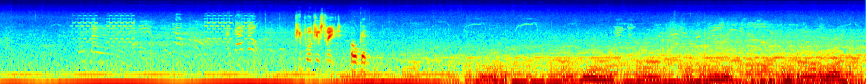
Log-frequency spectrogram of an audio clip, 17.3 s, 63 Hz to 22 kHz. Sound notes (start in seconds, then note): 1.4 phone Rings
